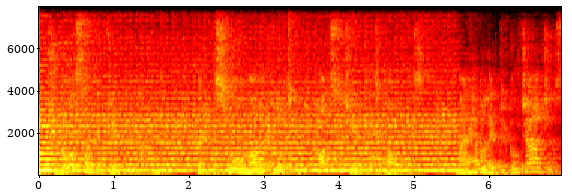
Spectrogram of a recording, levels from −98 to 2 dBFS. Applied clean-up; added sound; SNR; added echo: none; Bowed string instrument; -2 dB; reverberation time 0.8 s.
